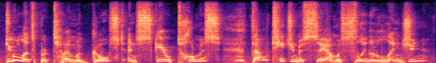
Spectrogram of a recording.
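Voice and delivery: high, eager little engine hatching a prank; mischievous and gleeful, pitched well up; gleeful chuckle. A narrator's reading. Percy plots to scare Thomas, high mischievous glee. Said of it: "Percy chuckled".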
